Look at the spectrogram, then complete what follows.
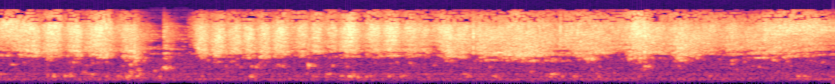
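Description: Whiteboard eraser scrubbing marker writing off a whiteboard, rubbed back and forth in quick strokes, with a short break about two seconds in.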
